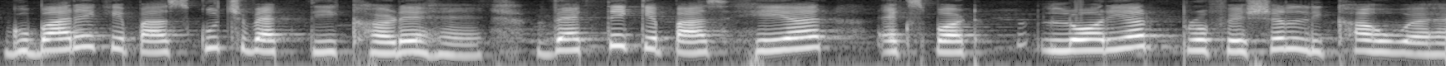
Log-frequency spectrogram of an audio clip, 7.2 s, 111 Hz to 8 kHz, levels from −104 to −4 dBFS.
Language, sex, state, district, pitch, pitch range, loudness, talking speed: Hindi, female, Jharkhand, Garhwa, 300 Hz, 275-335 Hz, -17 LUFS, 140 wpm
